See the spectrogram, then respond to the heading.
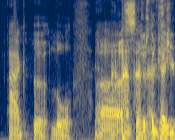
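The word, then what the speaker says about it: Agholor: would mention to me it even says on that patriot's own website pronounced ag law uh just in case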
